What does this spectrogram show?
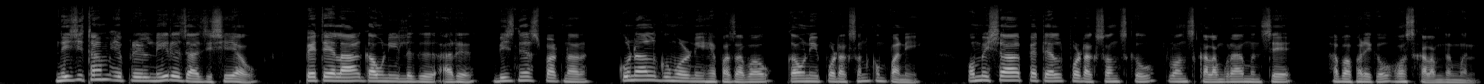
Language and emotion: Bodo, neutral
